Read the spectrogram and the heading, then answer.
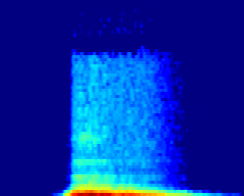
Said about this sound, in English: And then again, breathing in from the groin all the way up to the top of your head.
